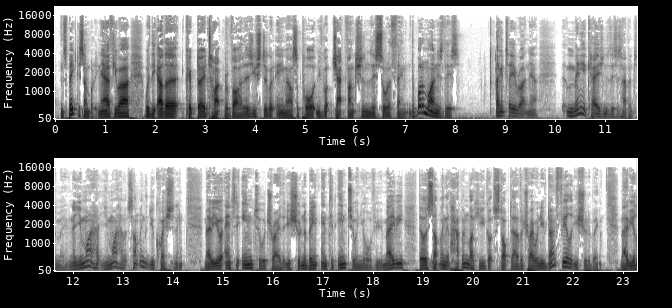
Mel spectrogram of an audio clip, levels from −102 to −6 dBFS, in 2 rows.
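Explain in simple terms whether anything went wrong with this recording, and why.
At 8.94 s, speech and background suddenly drop quieter together and stay there: a sudden gain jump, likely a volume change applied without a fade.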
